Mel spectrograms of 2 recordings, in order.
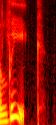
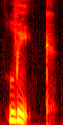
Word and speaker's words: leak: We can say, there is a leak. Or we can use it as a verb. The pipe is leaking. Let's practice the pronunciation. It has a long E sound, like C or T. Leak.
